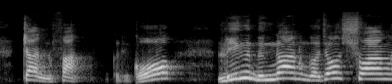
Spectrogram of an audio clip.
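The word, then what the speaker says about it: 绽放: 발음 조심하시고 띵자가 아니라 짠이에요. ZHA에. 그래서 绽放.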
